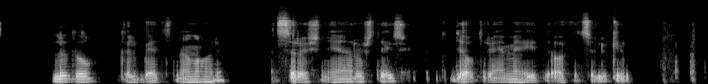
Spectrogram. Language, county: Lithuanian, Kaunas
